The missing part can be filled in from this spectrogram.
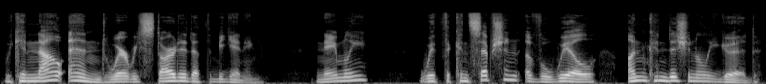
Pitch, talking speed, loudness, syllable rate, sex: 140 Hz, 150 wpm, -18 LUFS, 5.1 syllables/s, male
